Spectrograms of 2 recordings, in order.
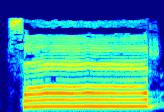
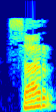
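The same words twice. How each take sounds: First: The vowel is drawn out long. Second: The vowel is short.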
